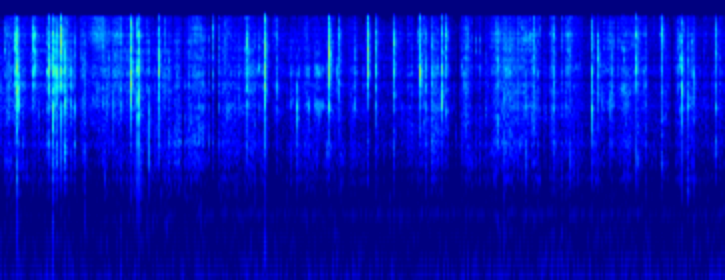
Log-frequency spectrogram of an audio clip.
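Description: A white thermal paper receipt is squeezed into a small wad and rolled between the fingertips. It gives a dense run of bright, dry crumpling and crinkling crackles with sharp snaps, and almost nothing in the low end. A faint steady tone sits underneath through the second half.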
